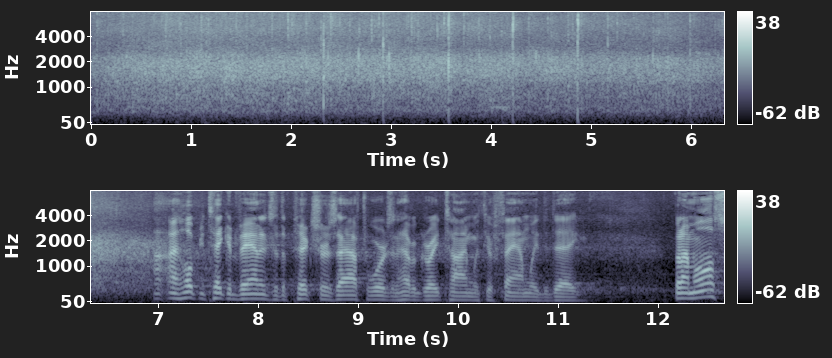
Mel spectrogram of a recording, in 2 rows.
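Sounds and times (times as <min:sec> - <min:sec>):
crowd applauding: 0:00.0 - 0:07.1
speech: 0:07.1 - 0:11.3, 0:12.2 - 0:12.6.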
